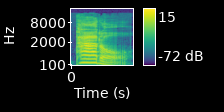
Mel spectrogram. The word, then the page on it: paddle: pǽdl; パドゥ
